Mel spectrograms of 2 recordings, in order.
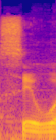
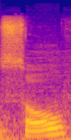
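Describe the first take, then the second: First: The name has the Portuguese pronunciation. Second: The name has the Korean pronunciation. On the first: Locals would find it strange. The speaker calls it wrong. "Os próprios coreanos não falam Seul" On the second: This is how locals say it. The speaker calls it right. "Eles falam Seoul"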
